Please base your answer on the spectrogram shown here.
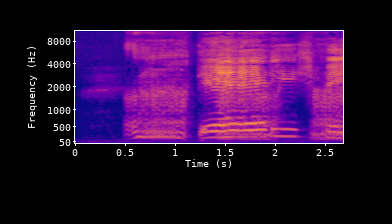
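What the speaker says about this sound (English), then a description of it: "She's a good Yorkshire terrier doggy." A Yorkshire terrier puppy growls in two bursts while playing with a squeaky toy on a bed, close and fairly loud with a short pause between the growls.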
